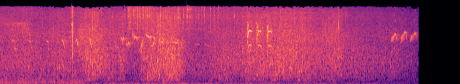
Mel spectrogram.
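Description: Small birds chirping in short, quick calls over a steady outdoor hiss; the sound cuts off to silence near the end.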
